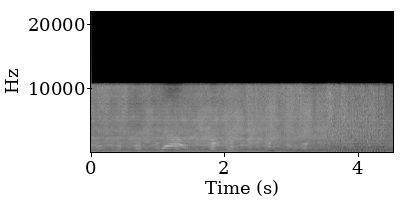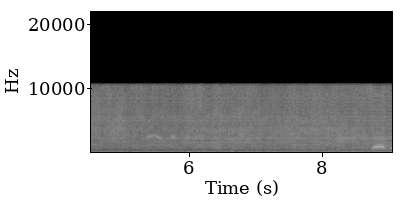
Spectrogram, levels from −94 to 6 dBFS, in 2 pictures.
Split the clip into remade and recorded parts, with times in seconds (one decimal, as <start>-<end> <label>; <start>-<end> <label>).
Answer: 0.0-3.5 remade; 3.5-4.4 recorded; 4.4-9.1 remade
